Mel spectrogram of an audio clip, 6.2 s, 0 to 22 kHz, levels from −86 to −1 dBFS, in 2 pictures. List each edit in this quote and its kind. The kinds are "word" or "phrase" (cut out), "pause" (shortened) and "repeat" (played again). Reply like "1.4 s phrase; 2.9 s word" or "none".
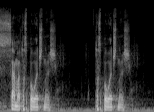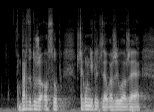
1.9 s repeat; 5.1 s word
